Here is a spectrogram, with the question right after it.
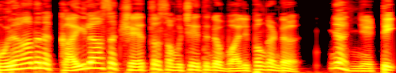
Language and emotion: Malayalam, surprised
